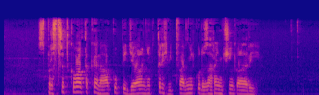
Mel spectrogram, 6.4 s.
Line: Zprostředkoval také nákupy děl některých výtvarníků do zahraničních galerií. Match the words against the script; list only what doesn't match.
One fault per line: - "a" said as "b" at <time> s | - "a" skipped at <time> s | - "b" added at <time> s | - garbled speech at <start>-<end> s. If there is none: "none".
none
